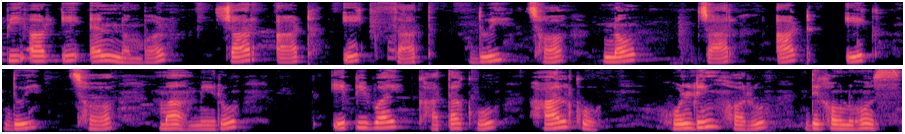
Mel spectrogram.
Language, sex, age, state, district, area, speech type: Nepali, female, 30-45, West Bengal, Kalimpong, rural, read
